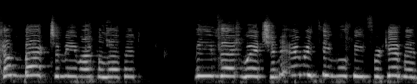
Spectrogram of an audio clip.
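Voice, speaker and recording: This put-on character voice is squeaky and extremely high-pitched, moving at a fairly quick pace. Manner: pleading, melodramatic.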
